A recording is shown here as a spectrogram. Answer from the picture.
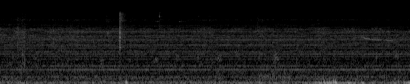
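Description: Steady electric hum of a bubble machine's small motor running, with a single sharp click about a second in.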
